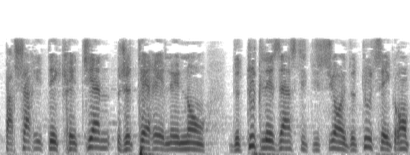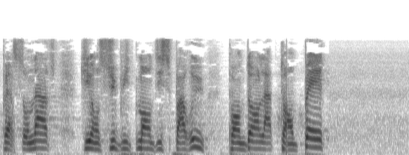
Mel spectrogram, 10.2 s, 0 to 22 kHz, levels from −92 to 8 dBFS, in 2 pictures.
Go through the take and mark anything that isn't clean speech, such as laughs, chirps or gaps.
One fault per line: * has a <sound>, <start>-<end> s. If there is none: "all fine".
all fine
